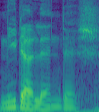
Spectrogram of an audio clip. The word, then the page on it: Dutch: /dʌtʃ/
